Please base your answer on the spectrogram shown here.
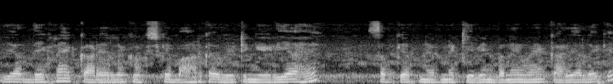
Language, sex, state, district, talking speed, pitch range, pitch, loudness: Hindi, male, Chandigarh, Chandigarh, 185 wpm, 110-120 Hz, 110 Hz, -14 LUFS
